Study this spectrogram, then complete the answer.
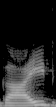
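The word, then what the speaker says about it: guide: गाइड, गेस्ट और गार्ड, यहाँ पर यू साइलेंट है।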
